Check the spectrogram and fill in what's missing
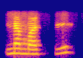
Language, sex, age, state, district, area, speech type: Hindi, female, 18-30, Uttar Pradesh, Bhadohi, urban, conversation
